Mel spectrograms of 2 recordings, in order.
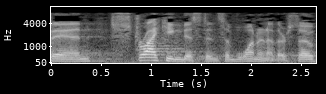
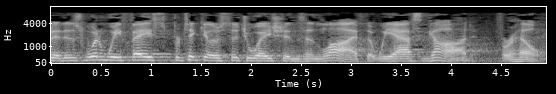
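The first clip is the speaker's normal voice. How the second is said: ordinary delivery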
